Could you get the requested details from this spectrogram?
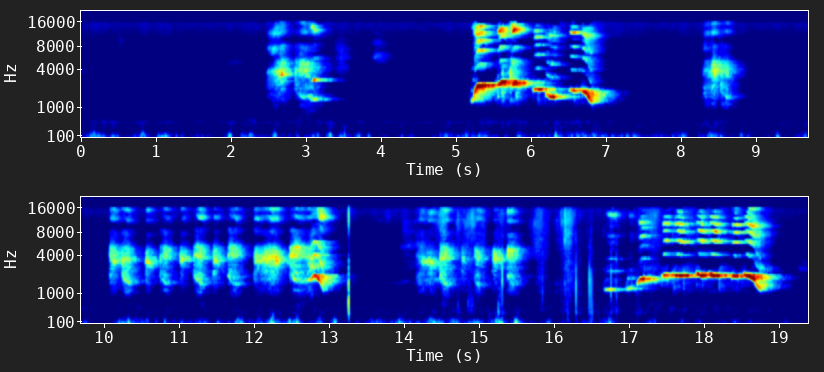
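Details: A pet cockatiel (Nymphicus hollandicus) calling at a window gives loud whistled calls with short chattering bursts between them.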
